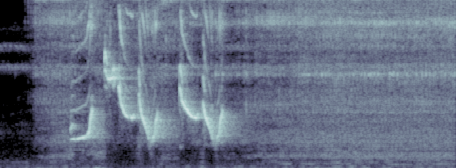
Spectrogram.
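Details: Orange-headed thrush singing, a lure for birds reluctant to sing: four or five rapid downward-sweeping whistled notes in two short bursts, followed by faint background hiss.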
